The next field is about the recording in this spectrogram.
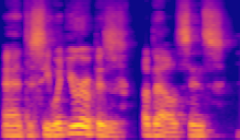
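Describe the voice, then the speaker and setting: A man from Greece talks as an interview guest in a mid-pitched voice. His delivery is conversational and reflective, halting often as he searches for the right word. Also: expressive, a little mellow. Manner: hesitant, halting, pausing to find words. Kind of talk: conversational recollection. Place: remote internet video call.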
